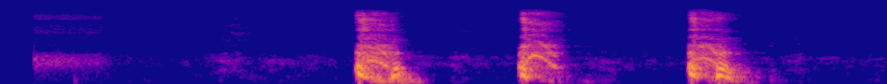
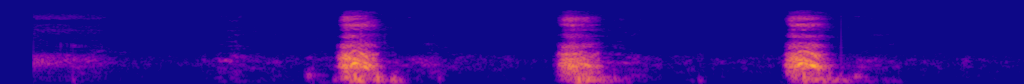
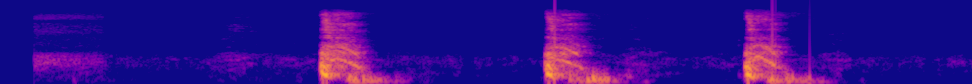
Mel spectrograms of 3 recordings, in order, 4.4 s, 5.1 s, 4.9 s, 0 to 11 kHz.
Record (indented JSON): {
  "cough_length": "4.4 s",
  "cough_amplitude": 29801,
  "cough_signal_mean_std_ratio": 0.28,
  "exhalation_length": "5.1 s",
  "exhalation_amplitude": 24347,
  "exhalation_signal_mean_std_ratio": 0.25,
  "three_cough_length": "4.9 s",
  "three_cough_amplitude": 27603,
  "three_cough_signal_mean_std_ratio": 0.26,
  "survey_phase": "alpha (2021-03-01 to 2021-08-12)",
  "age": "45-64",
  "gender": "Male",
  "wearing_mask": "No",
  "symptom_none": true,
  "smoker_status": "Never smoked",
  "respiratory_condition_asthma": false,
  "respiratory_condition_other": false,
  "recruitment_source": "REACT",
  "submission_delay": "1 day",
  "covid_test_result": "Negative",
  "covid_test_method": "RT-qPCR"
}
